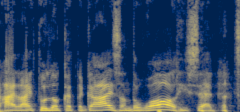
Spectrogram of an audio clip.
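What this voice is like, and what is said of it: Weak Austrian-accented celebrity impression. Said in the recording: “bad Arnold Schwarzenegger impression”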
